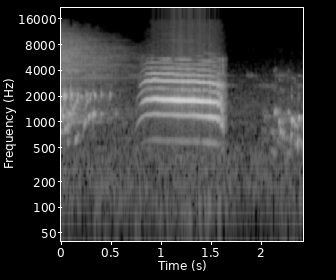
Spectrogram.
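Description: A cat meowing once: a single drawn-out meow starting about a second in and lasting under a second, with the tail of an earlier meow fading away at the start. In the cartoon it is heard where a trumpet was expected: the wrong sound.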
